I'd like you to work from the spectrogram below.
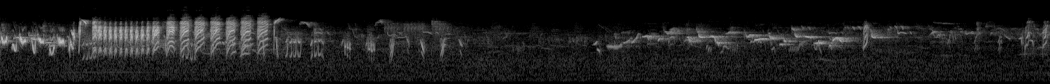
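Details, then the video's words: Marsh warbler imitating other birds: a loud, dense buzzing rattle opens, followed by scattered chirps and a softer, fainter warbled twittering toward the end. "A marsh warbler (Acrocephalus palustris) imitating other birds"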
